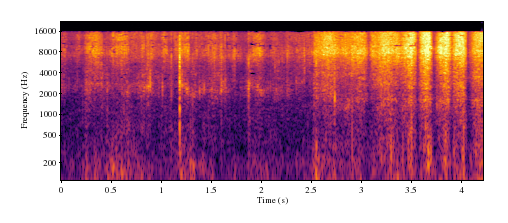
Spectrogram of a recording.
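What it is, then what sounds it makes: Microphone mesh grille rubbed with gloved fingers. Fingers in black nitrile gloves rub and tap the round, hollow metal mesh grille of a microphone, cupped in both hands. The result is close, scratchy rubber-on-metal friction with soft low thumps and bright crackling. It grows louder and busier in the second half.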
